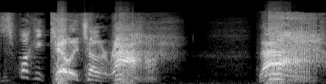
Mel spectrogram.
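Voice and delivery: fast, loud jeering roar; bay for blood from the crowd; bloodthirsty yell. Retold or imitated. Crowd member wanting death roaring at fighters, loud jeer. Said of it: "you just wanna see death".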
